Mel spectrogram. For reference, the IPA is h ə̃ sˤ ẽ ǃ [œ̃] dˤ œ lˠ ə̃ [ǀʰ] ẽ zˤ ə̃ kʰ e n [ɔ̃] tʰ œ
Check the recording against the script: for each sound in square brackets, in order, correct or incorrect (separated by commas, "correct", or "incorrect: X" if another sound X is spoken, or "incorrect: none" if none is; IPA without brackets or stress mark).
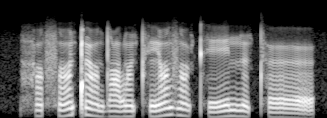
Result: correct, incorrect: tʰ, incorrect: ə̃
